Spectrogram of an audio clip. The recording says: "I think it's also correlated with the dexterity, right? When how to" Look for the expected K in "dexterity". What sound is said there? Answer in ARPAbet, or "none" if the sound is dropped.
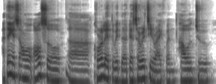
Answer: none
